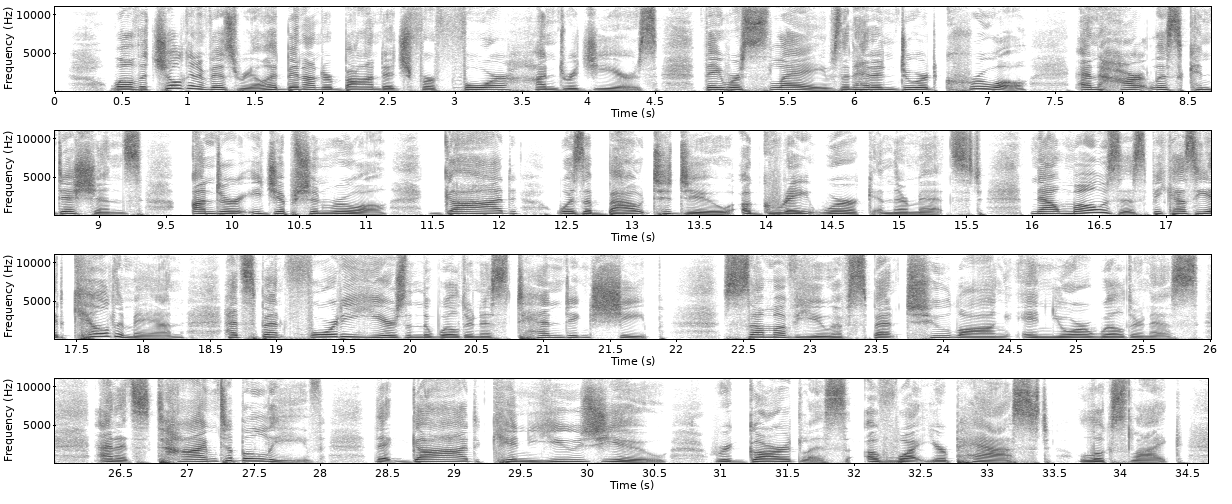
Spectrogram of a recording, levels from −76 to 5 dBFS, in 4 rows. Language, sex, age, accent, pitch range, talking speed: English, female, 50-69, American, 195-245 Hz, 140 wpm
